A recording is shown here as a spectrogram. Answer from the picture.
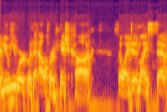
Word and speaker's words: Hitchcock: I would like to take you home and show you why they call me Hitchcock. Emphasis on the second syllable.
